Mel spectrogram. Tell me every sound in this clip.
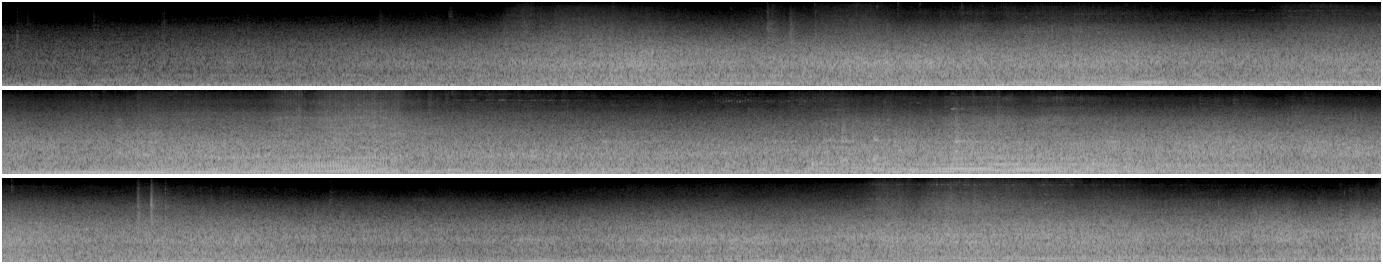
motorcycle, car, bus, motorcycle engine accelerating, motorcycle brakes, car wheels rolling, car engine accelerating, bus wheels rolling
